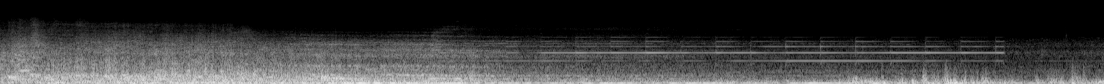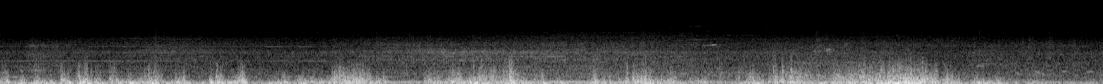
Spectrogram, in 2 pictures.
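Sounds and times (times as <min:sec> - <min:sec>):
train cars rolling on rails: 0:00.0 - 0:22.0
wind buffeting microphone: 0:00.0 - 0:22.0
crossing signal bell ringing: 0:03.8 - 0:10.3.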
